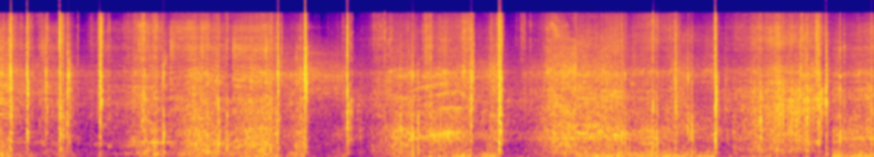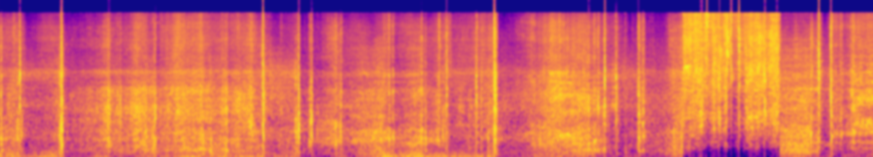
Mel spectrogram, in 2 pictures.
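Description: Skateboard wheels rolling on smooth concrete, with many sharp clacks from the board popping and landing. Near the end comes a loud, hissing scrape.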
